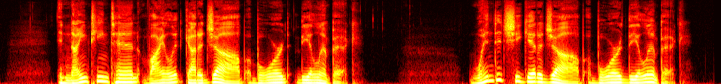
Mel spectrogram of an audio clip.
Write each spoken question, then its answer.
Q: When did she get a job aboard the Olympic?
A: She got a job aboard the Olympic in 1910.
